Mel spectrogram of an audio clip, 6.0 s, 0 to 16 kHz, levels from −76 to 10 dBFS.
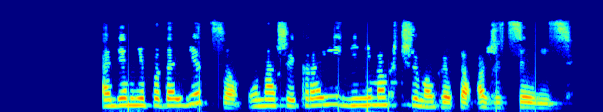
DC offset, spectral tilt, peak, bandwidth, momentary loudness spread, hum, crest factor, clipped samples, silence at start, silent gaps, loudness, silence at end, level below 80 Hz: under 0.1%; -3.5 dB/octave; -2 dBFS; 8.2 kHz; 7 LU; none; 16 dB; under 0.1%; 1 s; 2.43-2.48 s, 4.55-4.59 s; -18 LUFS; 0.35 s; -54 dBFS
